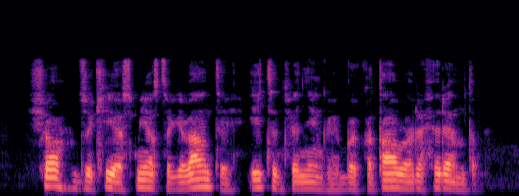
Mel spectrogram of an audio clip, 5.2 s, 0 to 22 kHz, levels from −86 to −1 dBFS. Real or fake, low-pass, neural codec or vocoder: real; 7.2 kHz; none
